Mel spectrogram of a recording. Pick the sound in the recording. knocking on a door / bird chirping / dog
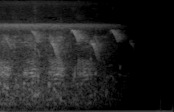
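bird chirping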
